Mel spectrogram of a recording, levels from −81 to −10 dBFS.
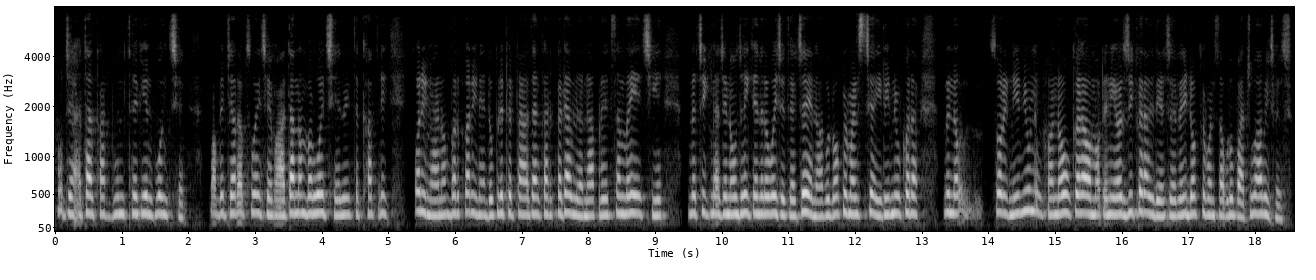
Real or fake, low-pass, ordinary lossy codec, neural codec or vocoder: fake; 7.2 kHz; AAC, 48 kbps; codec, 16 kHz, 1 kbps, FunCodec, trained on LibriTTS, 50 frames a second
